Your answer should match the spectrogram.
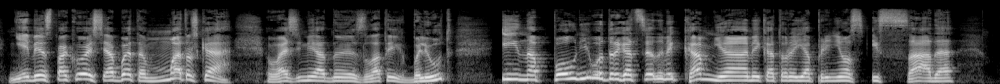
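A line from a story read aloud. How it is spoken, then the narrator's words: Cheerful shout. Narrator (Russian): Аладдин весело крикнул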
